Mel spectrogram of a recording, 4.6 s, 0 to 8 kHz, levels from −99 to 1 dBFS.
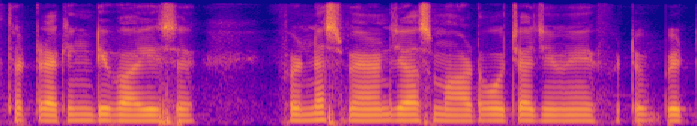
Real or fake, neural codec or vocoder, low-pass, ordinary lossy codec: real; none; 7.2 kHz; none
